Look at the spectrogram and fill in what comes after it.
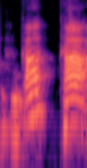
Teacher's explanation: క ఖ అన్నప్పుడు గొంతు లోపలే వచ్చేస్తుంది సౌండ్ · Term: కంఠ్యములు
